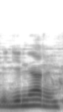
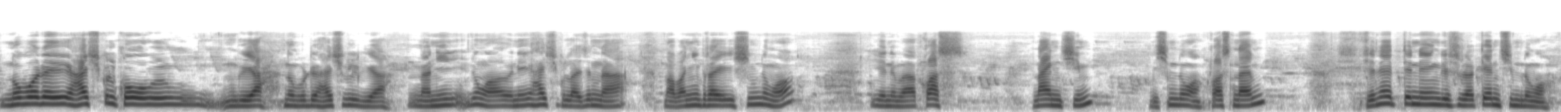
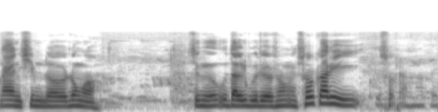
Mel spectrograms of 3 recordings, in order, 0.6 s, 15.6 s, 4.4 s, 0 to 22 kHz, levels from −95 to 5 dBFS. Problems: constant background noise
